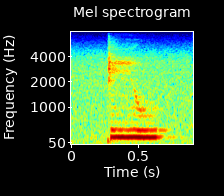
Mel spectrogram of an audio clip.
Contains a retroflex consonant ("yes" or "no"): yes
